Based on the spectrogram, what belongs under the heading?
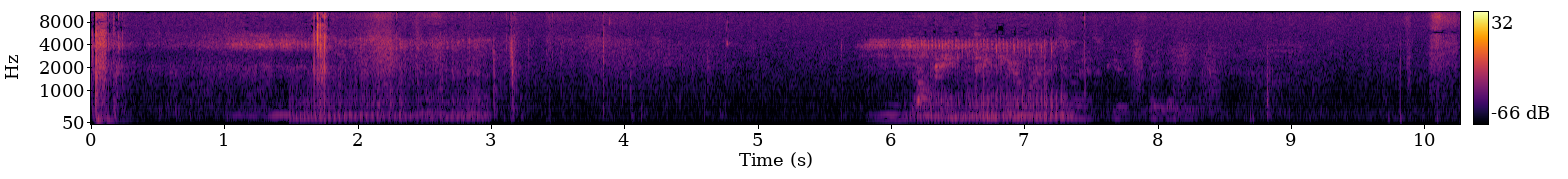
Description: My English bulldog taking a beauty nap and waking the rest of us up at the same time lol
